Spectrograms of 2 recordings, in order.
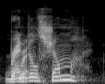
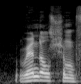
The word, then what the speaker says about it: Rendlesham: Rendlesham. – Rendlesham Forest. – Yeah, it was Bentwoods. It was two nights. – Sounds like a character actor on Columbo. – And it's a nuclear installation. – And Rendlesham Forest.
